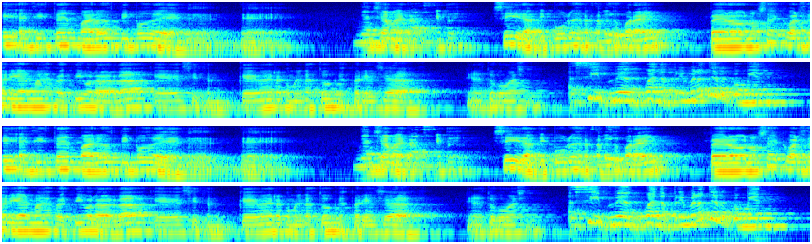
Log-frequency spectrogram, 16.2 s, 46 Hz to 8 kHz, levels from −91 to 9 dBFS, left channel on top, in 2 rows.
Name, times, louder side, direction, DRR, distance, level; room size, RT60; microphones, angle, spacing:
voice 1, 0.0-2.8 3.6-4.1 4.4-4.6 4.9-6.6 7.1-12.3 12.7-13.4, right 1 dB, 5° left, 0 dB, 1.4 m, -29 dB
voice 2, 3.5-4.2 6.0-6.2 13.7-15.8, right 1 dB, 30° right, 3 dB, 2.8 m, -30 dB
14.5 x 11.5 x 8.2 m, 1.0 s
head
